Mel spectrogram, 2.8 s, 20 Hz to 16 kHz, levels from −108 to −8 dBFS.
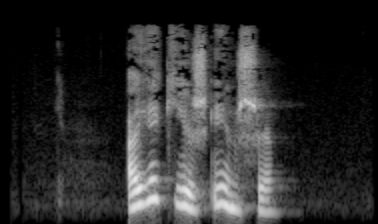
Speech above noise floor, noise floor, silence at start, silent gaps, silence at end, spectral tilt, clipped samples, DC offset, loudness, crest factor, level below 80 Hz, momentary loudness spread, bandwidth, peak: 59 dB; -83 dBFS; 0.95 s; none; 0.8 s; -4 dB/octave; under 0.1%; under 0.1%; -25 LUFS; 22 dB; -78 dBFS; 6 LU; 11.5 kHz; -6 dBFS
